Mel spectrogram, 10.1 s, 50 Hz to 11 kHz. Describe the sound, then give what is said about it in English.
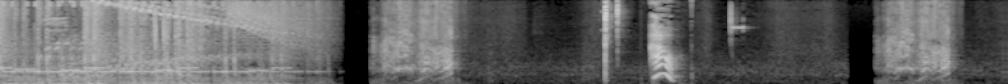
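Mechanical clicking and scraping from finger-stick blood sugar testing for type 1 diabetes. A dense rattling burst lasts about three seconds, then a few separate sharp clicks and snaps follow with quiet gaps between them. “This is the sound of managing your type 1 diabetes using finger sticks.”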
